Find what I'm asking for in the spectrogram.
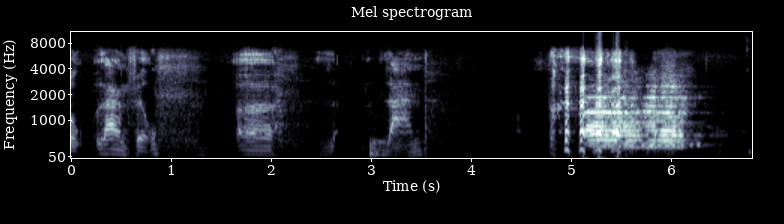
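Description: Train sound effect during a tabletop Dungeons & Dragons session, a loud, blaring horn-like blast lasting over a second that comes after stretches of talking.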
